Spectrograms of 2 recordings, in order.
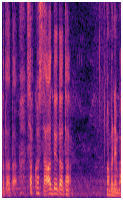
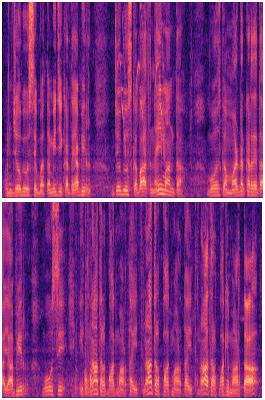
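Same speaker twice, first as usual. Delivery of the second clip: ordinary delivery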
